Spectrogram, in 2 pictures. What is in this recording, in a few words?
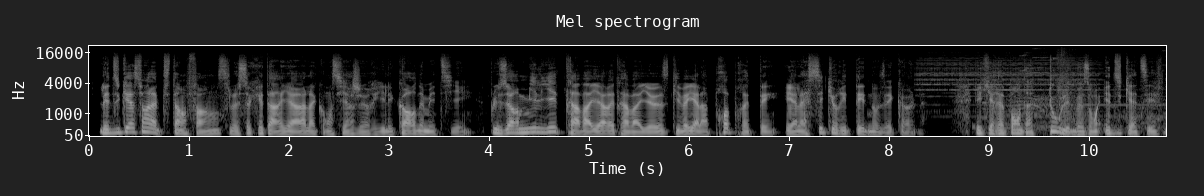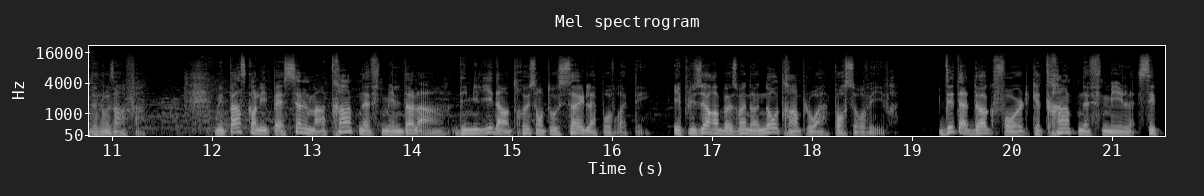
radio ad french; cupe-osbcu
